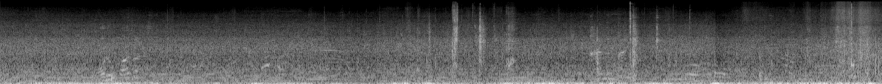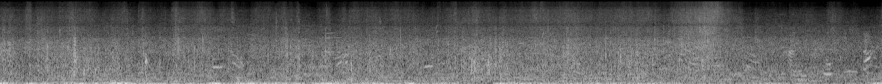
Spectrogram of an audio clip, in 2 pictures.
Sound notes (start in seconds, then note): 0.5 the sound of a large fan on the next site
